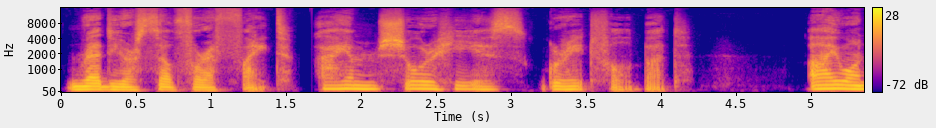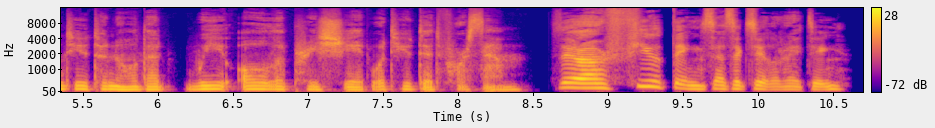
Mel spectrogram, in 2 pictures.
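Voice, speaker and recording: A woman voicing a guarded, serious female space explorer companion in a video game, with measured, formal diction. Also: extremely low pitch, lively intonation, vocal fry, a little mellow, slightly rough, no room sound, studio quality, heavily acted. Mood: alert, then sincere, reserved. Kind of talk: video game character dialogue.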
